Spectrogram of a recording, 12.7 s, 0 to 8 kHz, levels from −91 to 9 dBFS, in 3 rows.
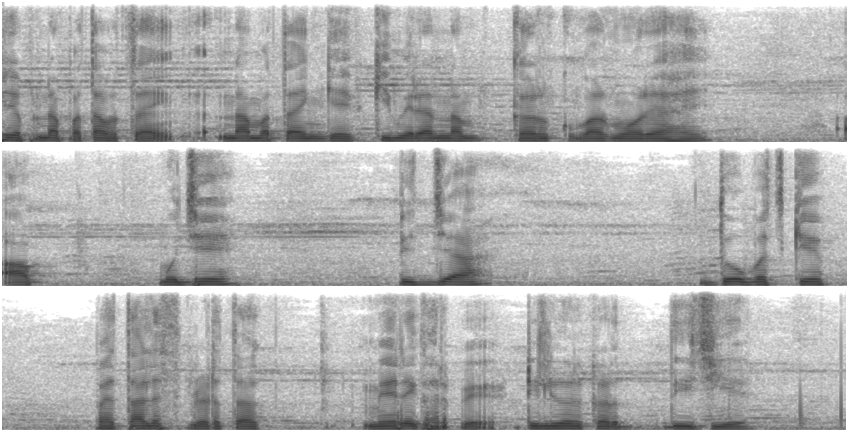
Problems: constant background noise, continuous background conversations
